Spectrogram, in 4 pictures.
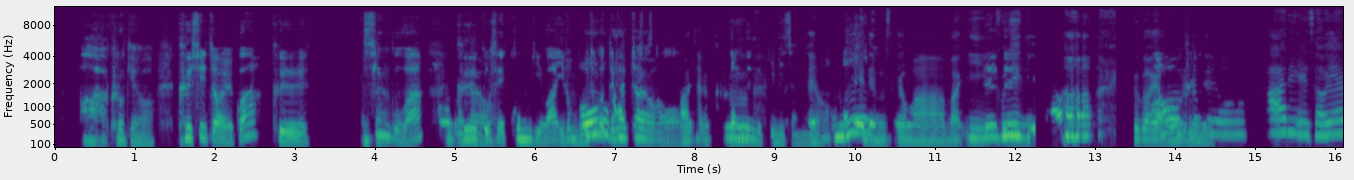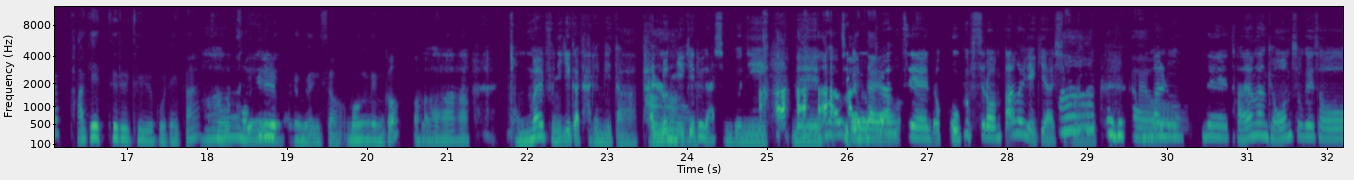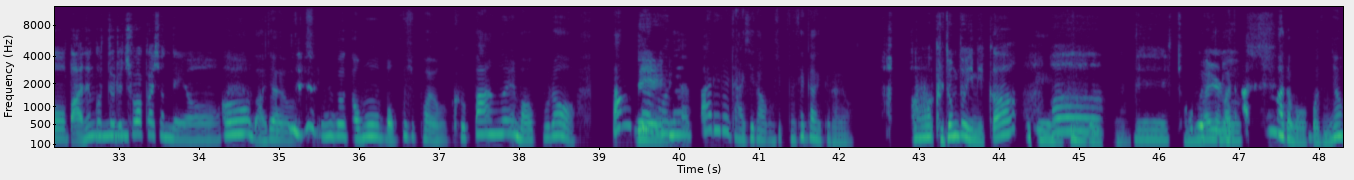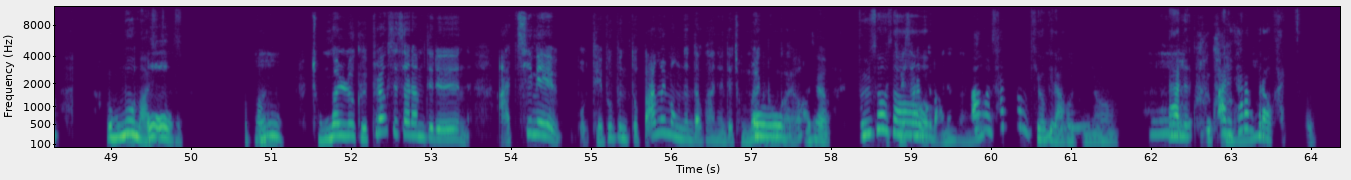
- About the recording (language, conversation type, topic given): Korean, podcast, 가장 인상 깊었던 현지 음식은 뭐였어요?
- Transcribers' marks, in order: distorted speech; static; other background noise; laugh; laugh; laugh; anticipating: "아"; laugh; gasp; teeth sucking; tapping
